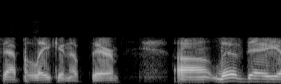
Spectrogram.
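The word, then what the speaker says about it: Apalachin: called appalachin uh it it looks like you want to pronounce it Appalachian but it's pronounced appan up there uh lived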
